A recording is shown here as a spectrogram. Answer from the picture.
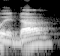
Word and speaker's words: Veda: Ya, dibaca Weda meskipun tulisannya Peda gitu ya. Ini bahasa Sanskerta. Tulisannya Peda tapi dibacanya Weda.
